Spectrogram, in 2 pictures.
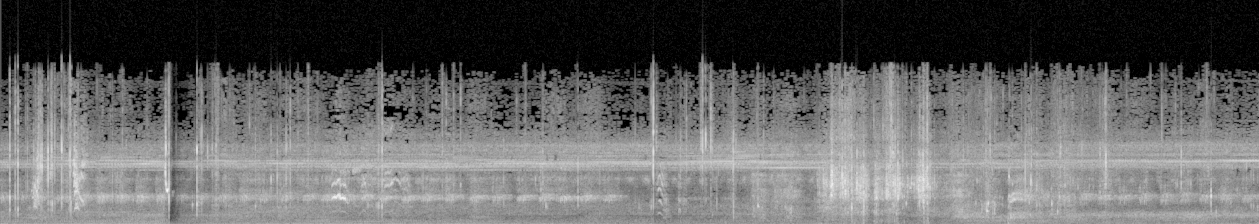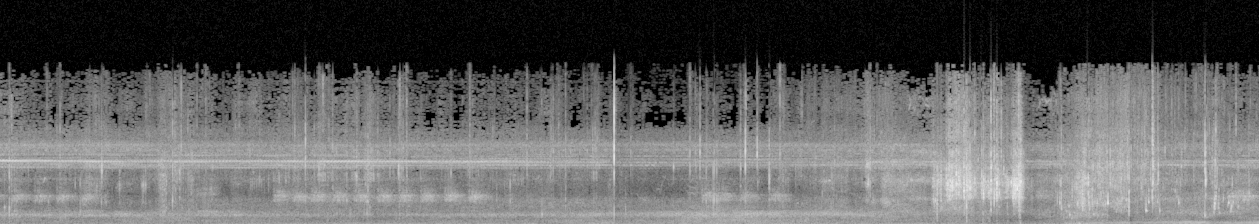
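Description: Water sloshing and a fishing net being handled at the edge of a flooded river, over a steady low rumble, with a pulsing high trill that comes and goes in stretches and a couple of short bursts of rustling and splashing.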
